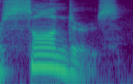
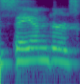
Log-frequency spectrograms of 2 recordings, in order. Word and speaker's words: Sanders: your name yesterday uh is it Sanders or Saunders please yeah uh let's go ahead and open up and share there is no you in Sanders Craig I am very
